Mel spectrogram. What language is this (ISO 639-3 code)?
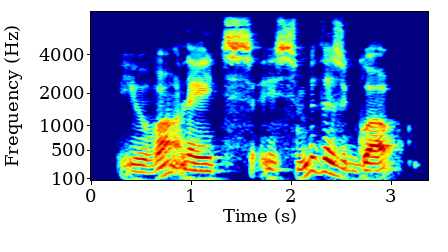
kab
